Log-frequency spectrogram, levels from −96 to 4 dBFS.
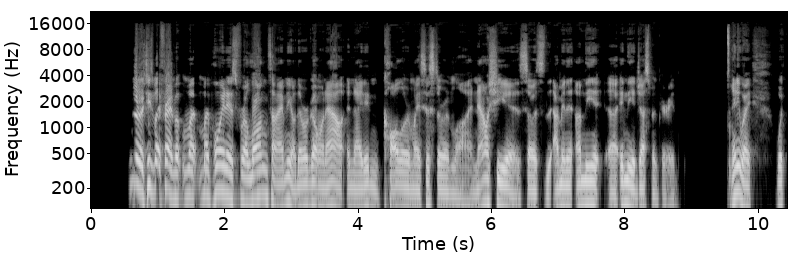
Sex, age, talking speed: male, 30-49, 255 wpm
